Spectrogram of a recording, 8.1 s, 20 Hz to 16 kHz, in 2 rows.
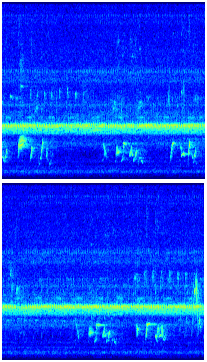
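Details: Red-whiskered bulbul decoy in combative song while trapping, 20 April 2019, temperature 40 degrees. Frequent chirpy, rising and falling phrases follow one another closely against a continuous high-pitched insect drone.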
